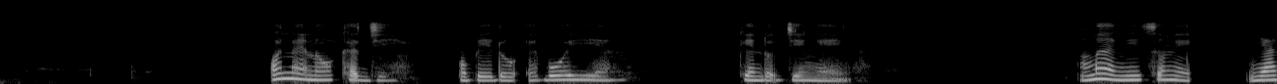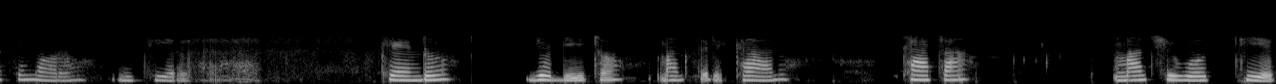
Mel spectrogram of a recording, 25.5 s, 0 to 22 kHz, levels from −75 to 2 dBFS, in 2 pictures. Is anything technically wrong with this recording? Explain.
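Yes. A handover gap runs from 11.89 to 12.17 s, right after "nyiso ni". The call was passed between networks and no speech frames arrived during the switch, so the voice fades out within a few tens of milliseconds and leaves 280 ms of silence. It is a clean stop, not crackle or garbled frames, and the speech in that stretch is missing.

From 12.17 s to the end there is a fallback to narrowband. The speech, earlier clear HD Voice with content up to about 7 kHz, loses everything above 4 kHz and turns duller and raspier. That fits a drop from AMR-WB at 23.85 kbit/s to AMR-NB at 5.9 kbit/s. It differs from a simple low-pass filter because the coarse low-rate coding also adds roughness.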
